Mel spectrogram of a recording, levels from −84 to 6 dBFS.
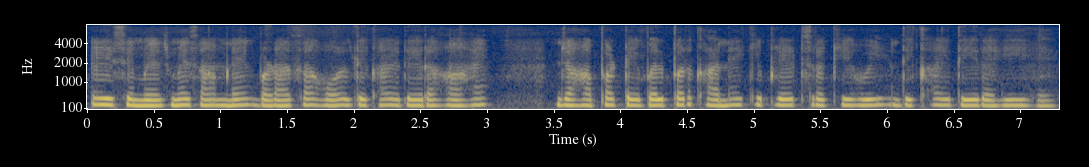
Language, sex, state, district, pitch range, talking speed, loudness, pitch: Hindi, female, Rajasthan, Jaipur, 195-205 Hz, 205 wpm, -15 LUFS, 200 Hz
